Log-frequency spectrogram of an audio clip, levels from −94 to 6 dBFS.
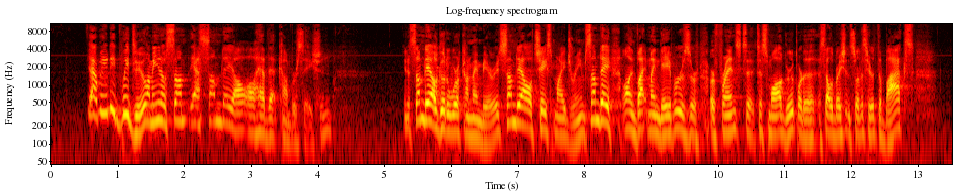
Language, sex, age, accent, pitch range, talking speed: English, male, 50-69, American, 125-160 Hz, 230 wpm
